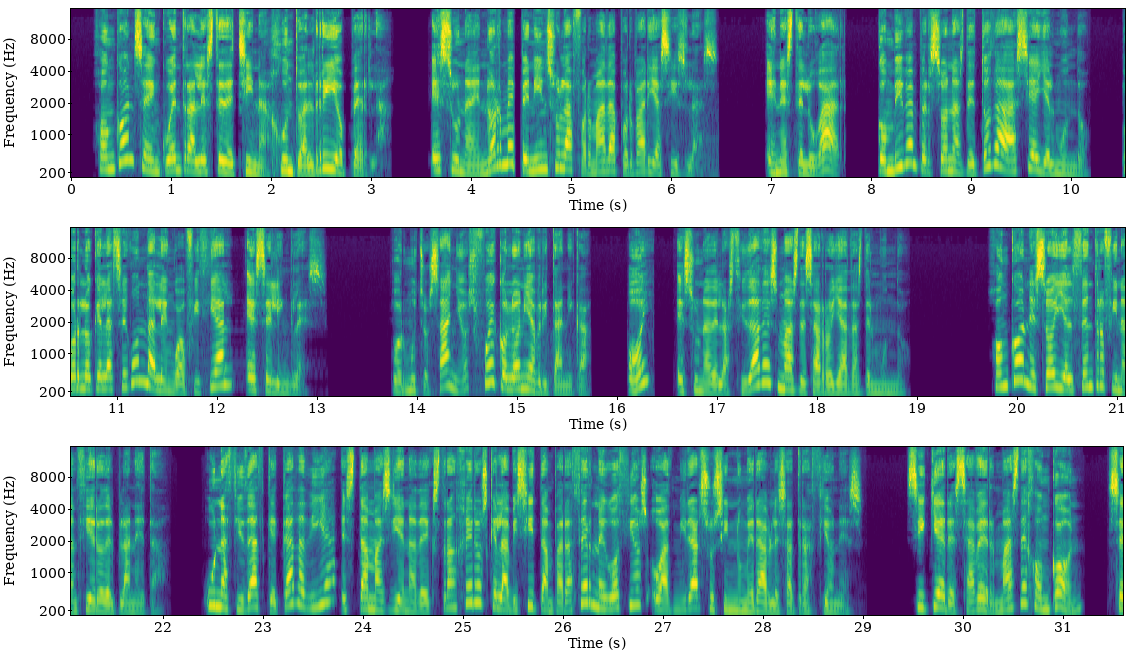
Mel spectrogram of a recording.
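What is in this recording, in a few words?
Spanish female corporate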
